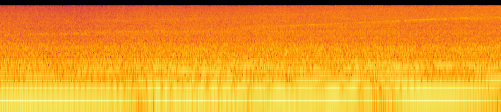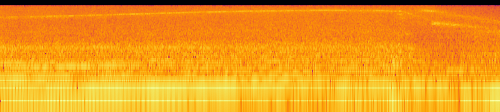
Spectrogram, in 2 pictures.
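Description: A car engine revs loudly, its pitch climbing steadily higher.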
